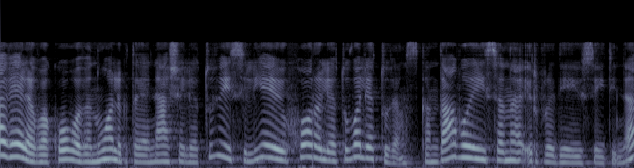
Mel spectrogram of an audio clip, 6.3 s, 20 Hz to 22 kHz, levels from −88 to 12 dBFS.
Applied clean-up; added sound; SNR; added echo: none; none; none; none.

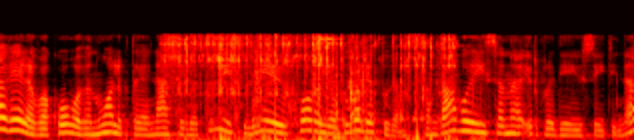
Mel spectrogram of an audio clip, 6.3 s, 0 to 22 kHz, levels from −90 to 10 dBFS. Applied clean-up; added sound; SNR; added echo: none; Coin (dropping); 0 dB; none.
